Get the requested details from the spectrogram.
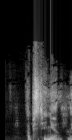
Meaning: abstinence; abstinent
- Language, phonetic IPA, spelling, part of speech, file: Russian, [ɐpsʲtʲɪˈnʲentnɨj], абстинентный, adjective, Ru-абстинентный.ogg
